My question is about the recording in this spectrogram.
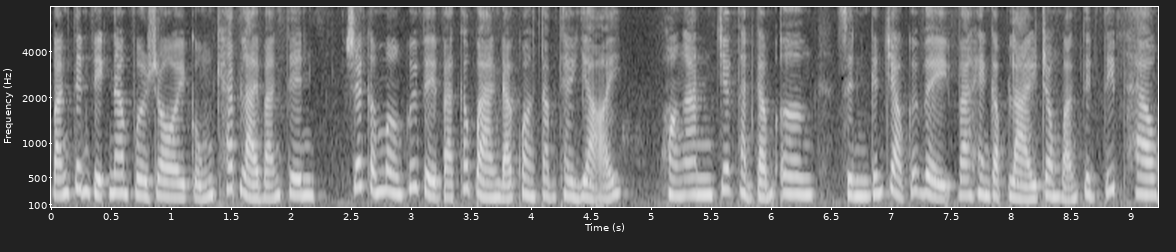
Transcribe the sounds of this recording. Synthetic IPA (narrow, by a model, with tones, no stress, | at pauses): ɓaː˧˩nt̪i˧nvi˨˩ət̚naː˧mvɨ˨˩əzo˨˩jkʊ̰˧˥ŋ͡mxɛ˦˥p̚la̰ː˧˨jɓaː˧˩nt̪i˧n | z̥ə˦˥t̚kːaː˧˦mʔəː˧nkwi˨˦vḭ˧˨vaː˨˩kaː˦˥k̚ɓa̰ː˧˨nɗa̰ː˧˥kwaː˧nt̪ə˧mt̪ʰɛ˧wzɔ̰˧˥˩j | hwaː˨˩nʔa˧jŋ̟t͡ɕt̪̚ʰŋ̟kaː˧˩mʔəː˧n | si˧nkï˨˦ŋ̟t͡ɕaː˨˩wkwi˨˦vḭ˧˨vaː˨˩ɦɛ˧˩nɣa˨˩p̚la̰ː˧˨jt͡ɕɔ˧wŋ͡mɓaː˧˩nt̪i˧nt̪i˦˥əp̚t̪ʰɛ˧w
